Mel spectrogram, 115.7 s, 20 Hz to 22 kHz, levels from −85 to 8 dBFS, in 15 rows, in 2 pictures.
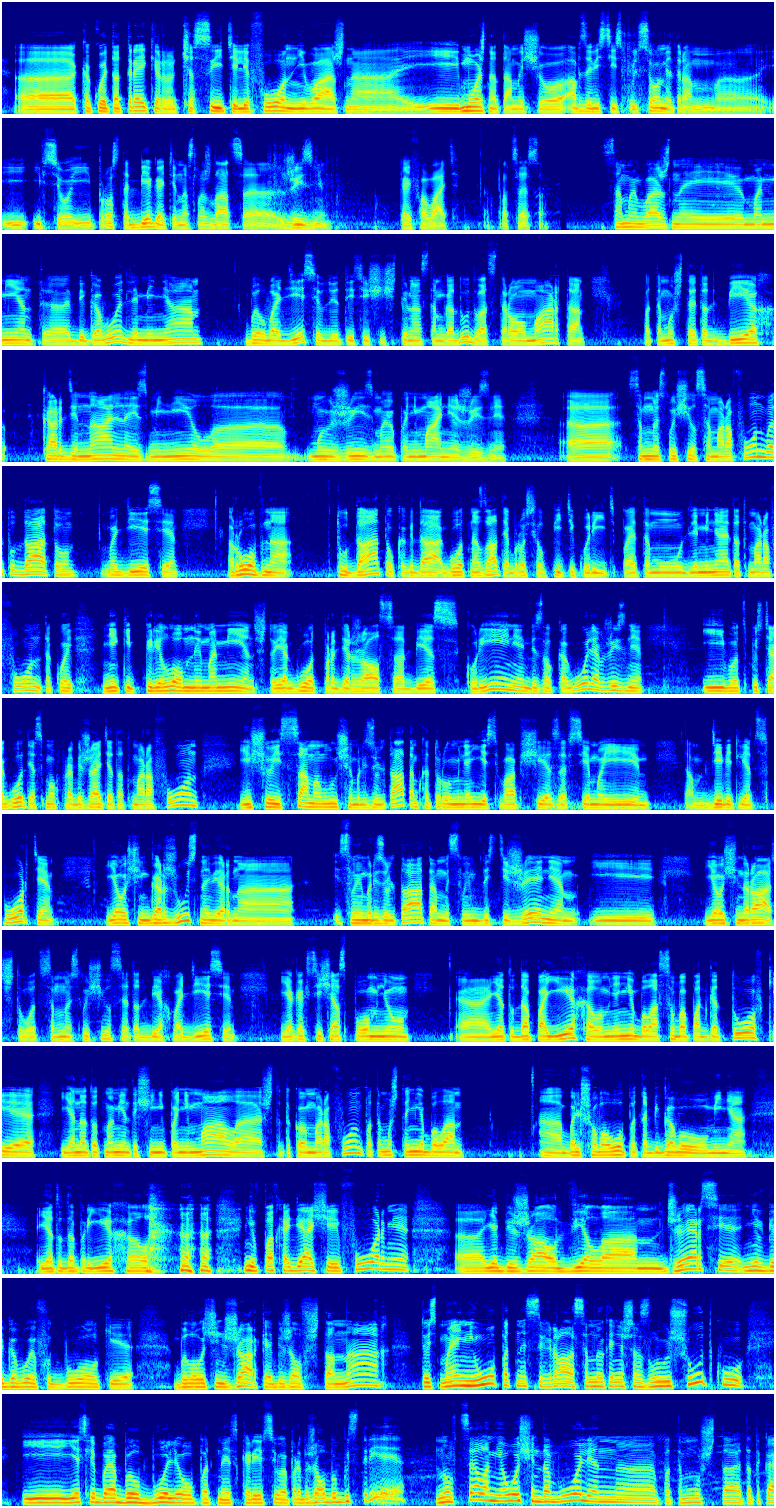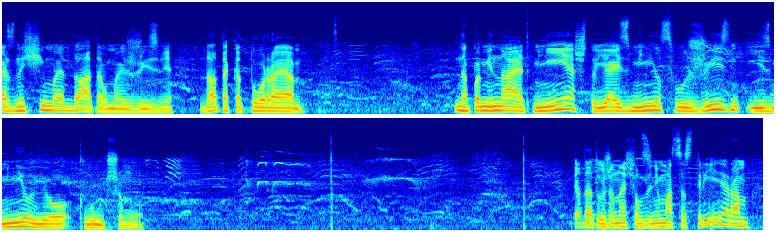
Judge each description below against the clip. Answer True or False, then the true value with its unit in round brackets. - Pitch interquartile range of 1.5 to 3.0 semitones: False (4.0 semitones)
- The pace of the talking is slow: False (130 wpm)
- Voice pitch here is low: True (120 Hz)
